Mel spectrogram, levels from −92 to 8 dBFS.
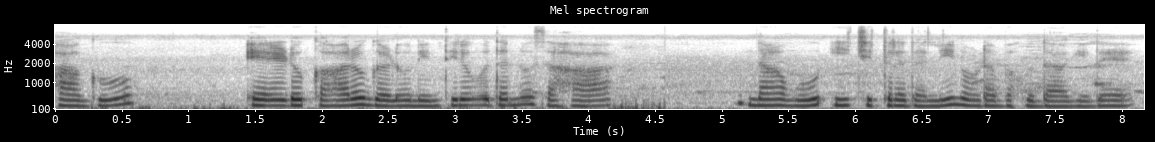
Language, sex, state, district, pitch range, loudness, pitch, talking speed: Kannada, female, Karnataka, Bangalore, 185-210 Hz, -17 LUFS, 195 Hz, 65 wpm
